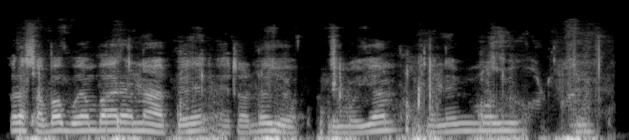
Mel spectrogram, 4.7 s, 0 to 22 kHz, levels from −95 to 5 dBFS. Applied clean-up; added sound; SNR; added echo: neural mask model Resemble Enhance denoiser.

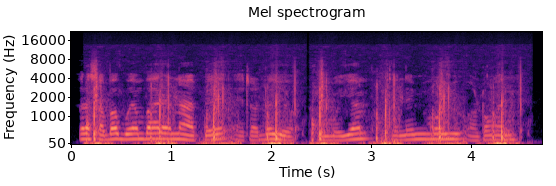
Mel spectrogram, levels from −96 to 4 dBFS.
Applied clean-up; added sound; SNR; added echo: none; Walk, footsteps; -2 dB; none.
